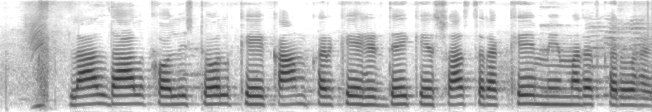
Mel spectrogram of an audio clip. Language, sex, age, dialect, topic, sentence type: Magahi, male, 18-24, Southern, agriculture, statement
